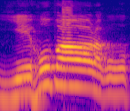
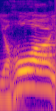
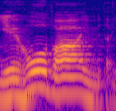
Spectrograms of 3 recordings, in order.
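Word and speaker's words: יהוה: 그럼 주의 이름은 예호바라고 발음을 하고요. 한글 성경에는 여호와 여호와 그래 있습니다. 그렇죠? 네. 그래서 히브리 발음은 예호바입니다.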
